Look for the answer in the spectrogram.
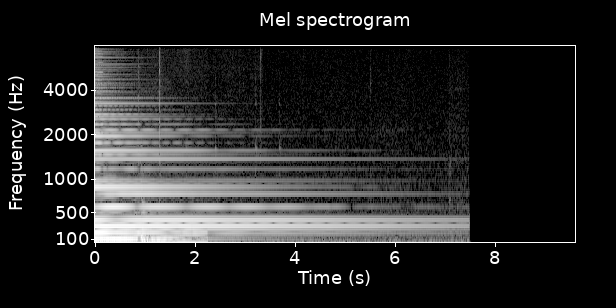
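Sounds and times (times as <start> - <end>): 
folk tune: 0.0 - 7.4.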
